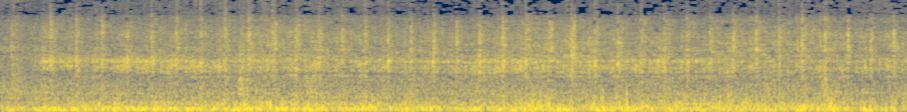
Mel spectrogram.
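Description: Passenger train running as it pulls out of a station: a steady low rumble with a rapid, even clicking of about four or five beats a second and a higher rasping noise that sets in just after the start.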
